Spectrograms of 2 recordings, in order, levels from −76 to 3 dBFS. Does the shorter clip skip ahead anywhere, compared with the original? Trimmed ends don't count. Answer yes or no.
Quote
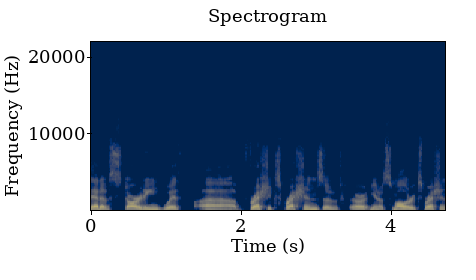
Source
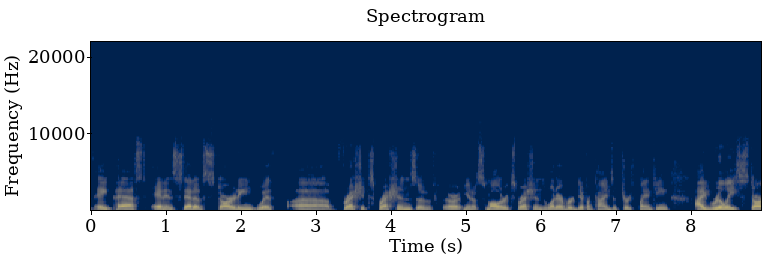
no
